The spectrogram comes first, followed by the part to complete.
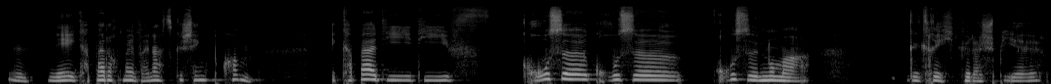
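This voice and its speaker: A woman's voice: on the low side, darkish tone. A woman in her late thirties chatting casually on a live game stream, thinking aloud and answering viewers' chat. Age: 30s.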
